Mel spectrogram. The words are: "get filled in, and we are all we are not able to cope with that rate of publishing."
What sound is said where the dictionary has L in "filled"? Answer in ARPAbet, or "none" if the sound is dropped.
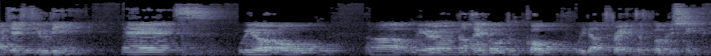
none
